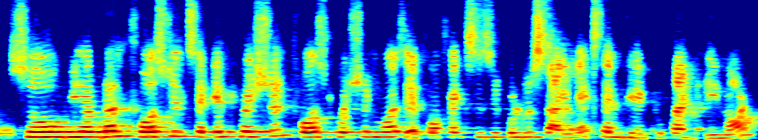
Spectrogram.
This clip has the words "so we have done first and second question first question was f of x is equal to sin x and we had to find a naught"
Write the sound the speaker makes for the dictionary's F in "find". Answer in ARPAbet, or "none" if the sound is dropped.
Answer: F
